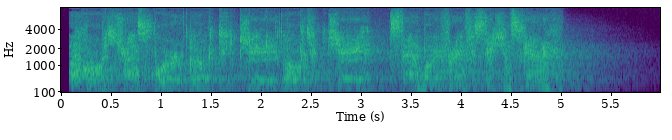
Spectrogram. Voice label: Controller, Radio Interceptions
